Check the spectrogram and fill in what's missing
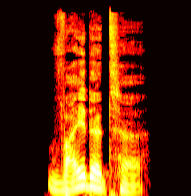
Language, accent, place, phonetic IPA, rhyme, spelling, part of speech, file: German, Germany, Berlin, [ˈvaɪ̯dətə], -aɪ̯dətə, weidete, verb, De-weidete.ogg
- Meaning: inflection of weiden: 1. first/third-person singular preterite 2. first/third-person singular subjunctive II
